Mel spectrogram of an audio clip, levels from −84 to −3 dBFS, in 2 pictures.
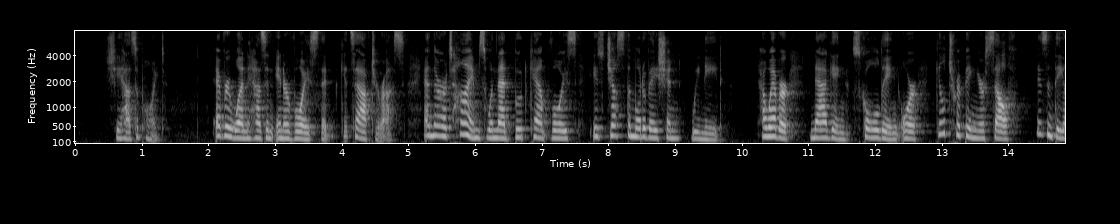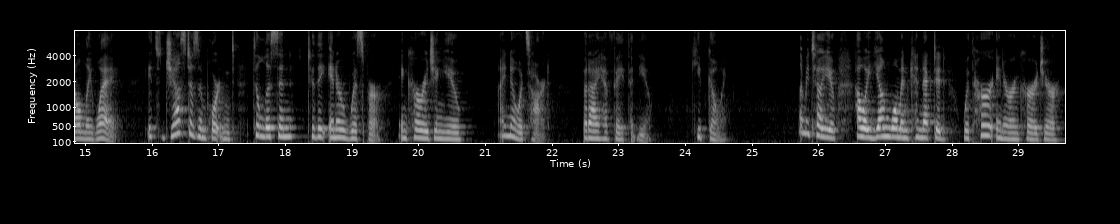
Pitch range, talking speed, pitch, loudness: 180-235 Hz, 155 wpm, 200 Hz, -35 LUFS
